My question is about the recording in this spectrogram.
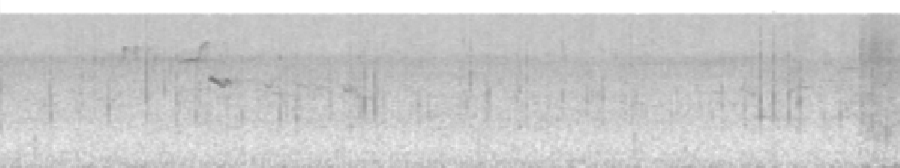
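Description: Outdoor ambience on an open field: a steady low rumble with faint scattered ticks, and one short high chirp about one and a half seconds in.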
